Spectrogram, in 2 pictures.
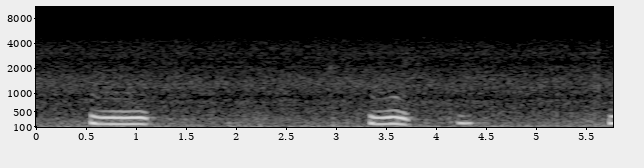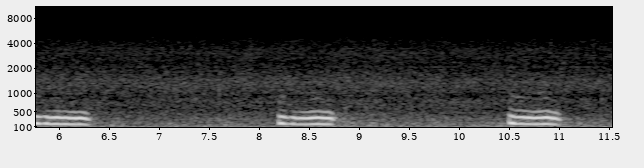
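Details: Short, soft, whistly snores repeating regularly, about 24 a minute, over low room hum, from a cat curled up sleeping with whiskers twitching; gentle, ordinary cat snoring.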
